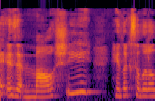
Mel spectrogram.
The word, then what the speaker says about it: Malshi: Is it Malshi?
